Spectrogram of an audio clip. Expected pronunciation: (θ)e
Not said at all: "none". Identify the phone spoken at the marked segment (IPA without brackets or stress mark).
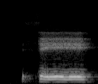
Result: θ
